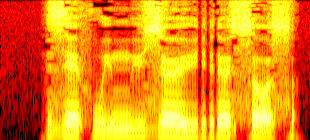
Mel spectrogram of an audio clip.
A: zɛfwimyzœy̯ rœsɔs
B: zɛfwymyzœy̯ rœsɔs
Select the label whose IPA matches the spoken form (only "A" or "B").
B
